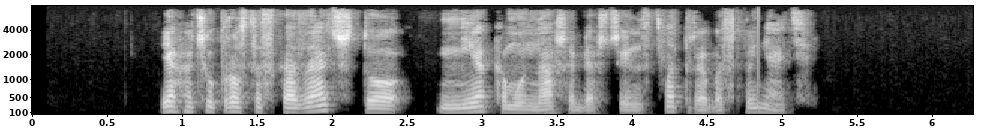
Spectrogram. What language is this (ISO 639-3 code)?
bel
